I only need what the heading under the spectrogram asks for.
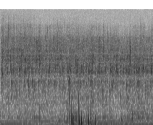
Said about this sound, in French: Ensuite, il se déshabille. Se douche avec le savon.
